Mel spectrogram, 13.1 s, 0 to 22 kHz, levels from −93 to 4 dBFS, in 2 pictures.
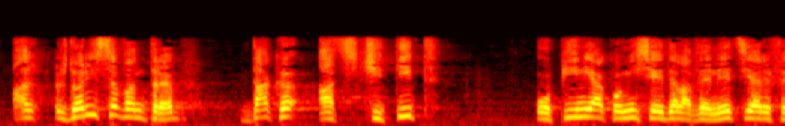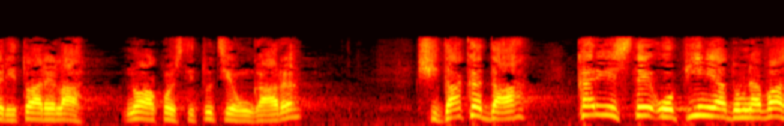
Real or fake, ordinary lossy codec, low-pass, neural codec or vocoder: real; none; 7.2 kHz; none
